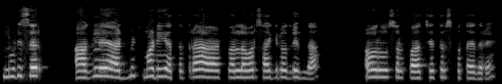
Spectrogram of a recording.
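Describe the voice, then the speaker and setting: A woman's voice: very high voice, fairly even intonation, racing, fairly bright tone, no room sound, pitched below the performer's own voice. A woman voicing a hospital doctor in a cartoon, giving firm instructions.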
